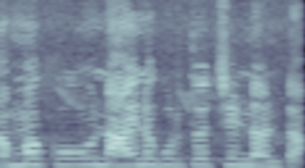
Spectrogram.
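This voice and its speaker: An actress with a Telangana Telugu accent playing a troubled young married village daughter who gently consoles her mother. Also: high-pitched, flat delivery, moderate pace. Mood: consoling. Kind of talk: family drama acting. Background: background music.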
